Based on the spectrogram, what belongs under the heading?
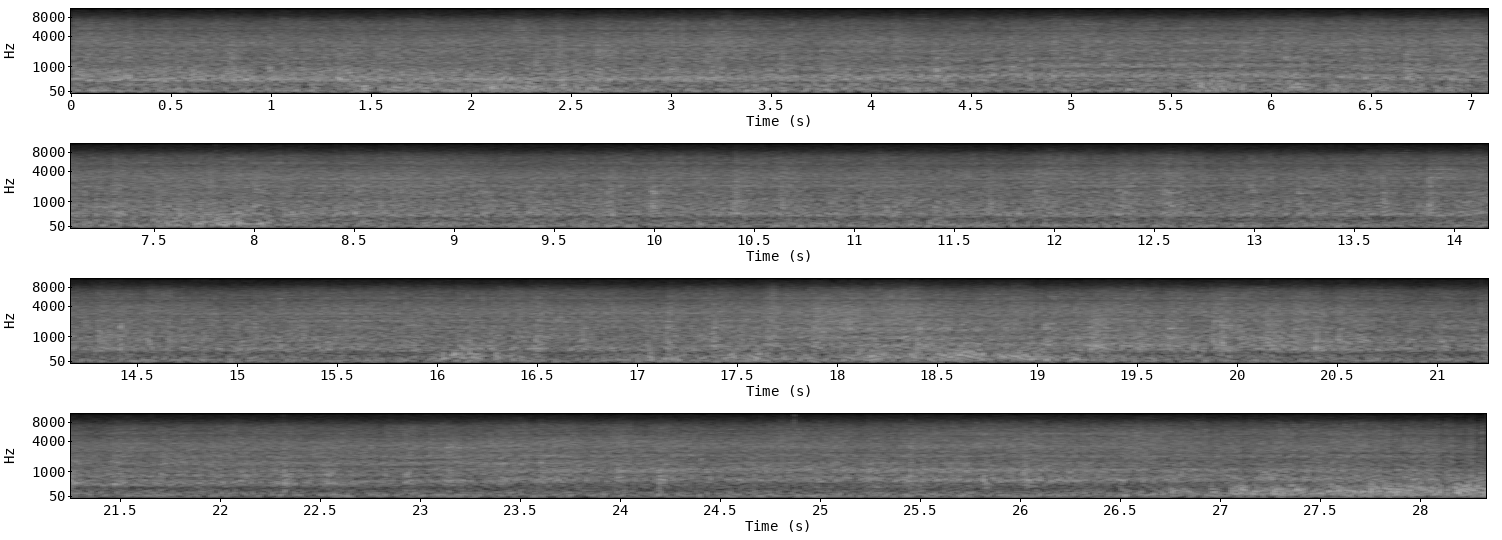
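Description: Loaded grain hopper wagons of a long freight train rolling across a viaduct: a steady rumble and rattle of wheels on the rails.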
